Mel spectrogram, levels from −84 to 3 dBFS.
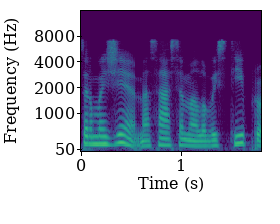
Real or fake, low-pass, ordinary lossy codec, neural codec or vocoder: fake; 7.2 kHz; AAC, 96 kbps; codec, 16 kHz, about 1 kbps, DyCAST, with the encoder's durations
